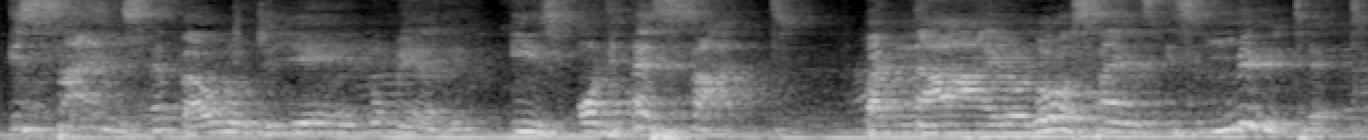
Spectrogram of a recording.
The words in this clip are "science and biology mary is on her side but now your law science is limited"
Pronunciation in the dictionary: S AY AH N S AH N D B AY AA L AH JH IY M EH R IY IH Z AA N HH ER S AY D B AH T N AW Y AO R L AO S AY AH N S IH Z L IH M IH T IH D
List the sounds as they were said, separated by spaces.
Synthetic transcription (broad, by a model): S AY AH N S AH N B AY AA L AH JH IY M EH L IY IH Z AA N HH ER S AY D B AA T N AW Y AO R L AO S AY AH N S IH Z L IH M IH T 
